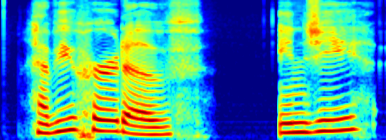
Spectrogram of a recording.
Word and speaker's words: Inji: So it's spelled I-N-J-I. Ingie. – Okay, Ingie. Okay.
